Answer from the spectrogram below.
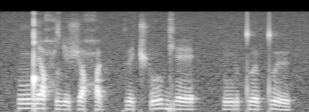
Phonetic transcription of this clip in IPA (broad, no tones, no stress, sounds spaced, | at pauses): ŋ͡ǃ e ħ ʎ ɨ ʃ ɨ ħ ɘ kː ɨ t͡ʃʼ u ɡ j e | ŋ ɨ tʷ ɘ tʷ ɨ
